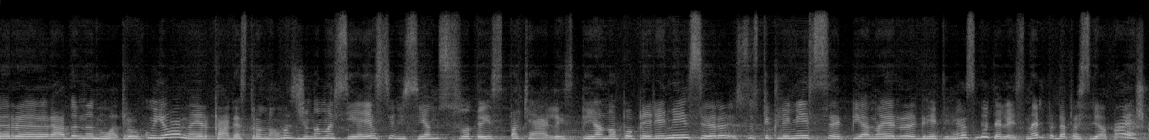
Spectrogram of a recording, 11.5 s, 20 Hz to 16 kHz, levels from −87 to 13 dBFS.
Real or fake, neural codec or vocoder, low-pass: fake; codec, 44.1 kHz, 2.6 kbps, SNAC; 14.4 kHz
